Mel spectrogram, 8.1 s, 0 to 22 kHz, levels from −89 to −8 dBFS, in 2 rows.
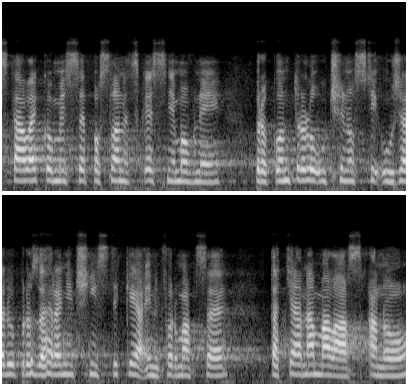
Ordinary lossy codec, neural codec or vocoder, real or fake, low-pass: Opus, 16 kbps; none; real; 7.2 kHz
